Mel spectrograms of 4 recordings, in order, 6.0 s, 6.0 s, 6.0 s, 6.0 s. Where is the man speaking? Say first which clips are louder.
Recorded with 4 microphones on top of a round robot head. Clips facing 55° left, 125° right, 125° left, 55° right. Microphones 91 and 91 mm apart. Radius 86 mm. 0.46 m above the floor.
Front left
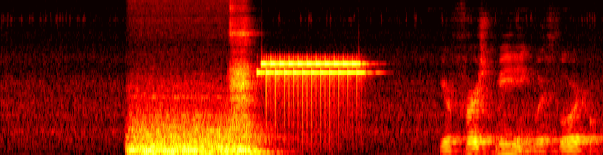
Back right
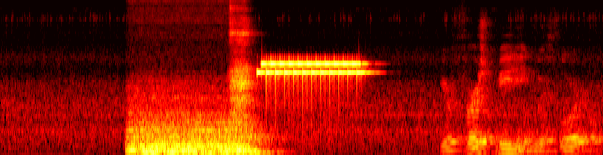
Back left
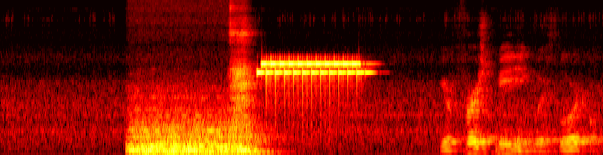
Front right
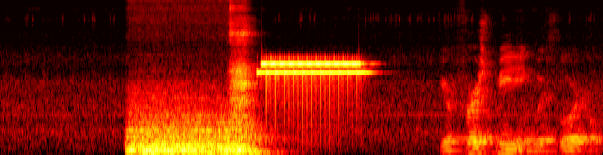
Front left 3 dB, back left 2 dB; 60° left, 1.4 m.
